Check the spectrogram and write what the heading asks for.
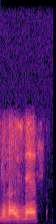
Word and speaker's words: Gvozdev: And Gvozdev, I guess in English would be Gvozdev.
